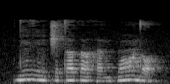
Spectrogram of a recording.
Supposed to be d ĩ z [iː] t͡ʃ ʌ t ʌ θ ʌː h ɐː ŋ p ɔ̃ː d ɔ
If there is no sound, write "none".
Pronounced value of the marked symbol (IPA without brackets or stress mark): ĩː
